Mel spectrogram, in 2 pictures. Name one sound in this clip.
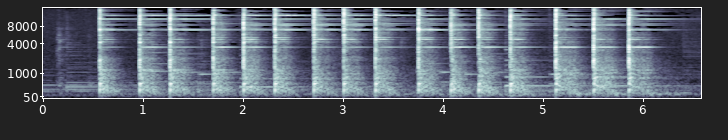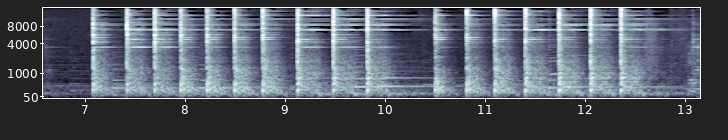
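A hammer strikes metal in quick ringing blows.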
